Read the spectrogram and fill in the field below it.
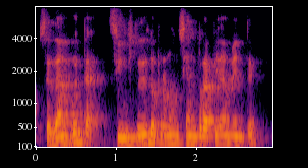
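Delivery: ordinary talk, nothing marked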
